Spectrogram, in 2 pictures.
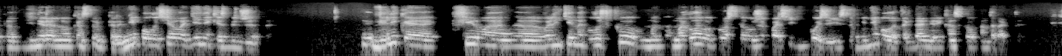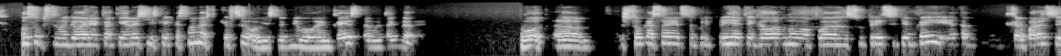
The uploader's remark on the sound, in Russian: Данный подкаст записан с помощью Zoom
